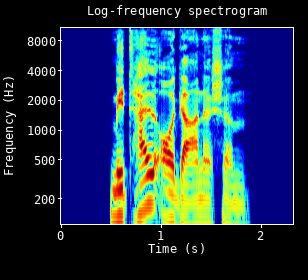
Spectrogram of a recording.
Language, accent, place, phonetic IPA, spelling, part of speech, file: German, Germany, Berlin, [meˈtalʔɔʁˌɡaːnɪʃm̩], metallorganischem, adjective, De-metallorganischem.ogg
- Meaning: strong dative masculine/neuter singular of metallorganisch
